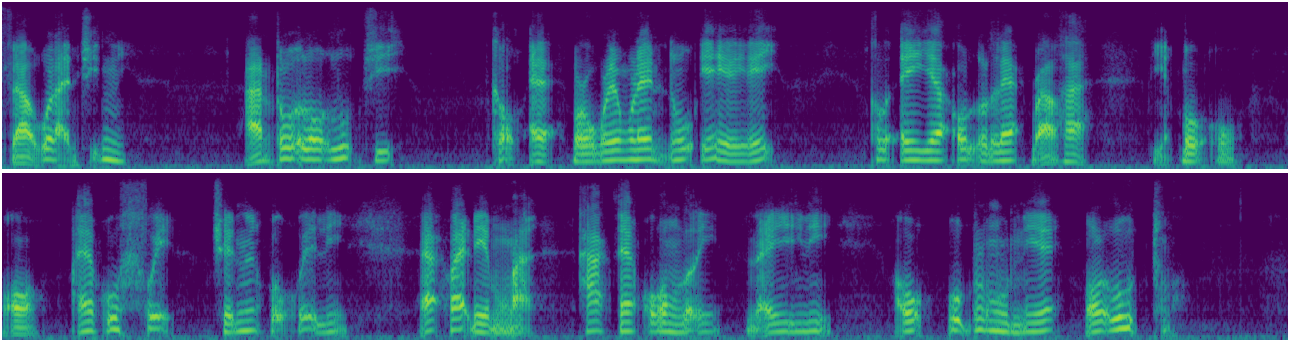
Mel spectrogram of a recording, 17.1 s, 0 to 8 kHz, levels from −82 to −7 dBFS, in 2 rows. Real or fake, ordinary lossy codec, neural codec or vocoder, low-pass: fake; Opus, 16 kbps; autoencoder, 22.05 kHz, a latent of 192 numbers a frame, VITS, trained on many speakers; 7.2 kHz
